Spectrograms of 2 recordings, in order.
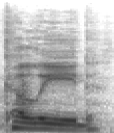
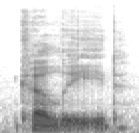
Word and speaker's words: Khalid: looking up the pronunciation yeah khalid khalid yes like k-u-h-l-e-e-d khalid and now i also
